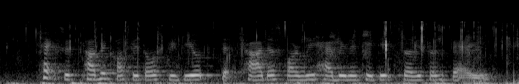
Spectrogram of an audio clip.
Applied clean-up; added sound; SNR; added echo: none; Cat; 6 dB; none.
